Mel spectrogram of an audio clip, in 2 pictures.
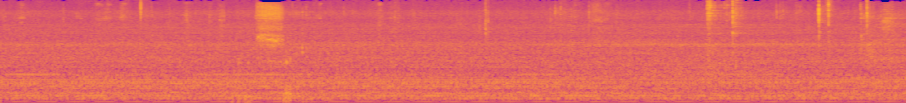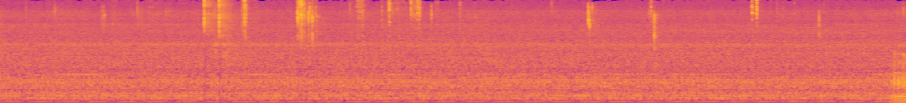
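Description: Light metallic ticks of steel tweezers working inside a brass pin tumbler lock cylinder, picking out the top pins and springs, a few scattered small clicks over a steady room hum from an air conditioner or fan.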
